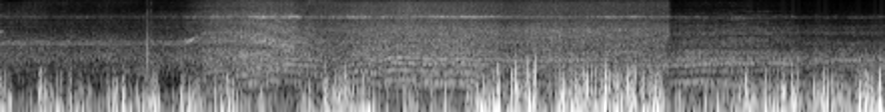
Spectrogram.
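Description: Blade quadcopter's electric motors and propellers buzzing as it lifts off the grass and hovers low, the motor whine rising in pitch about two seconds in. Low gusty buffeting on the microphone.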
